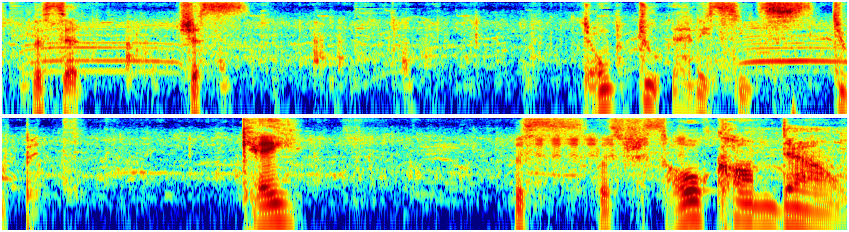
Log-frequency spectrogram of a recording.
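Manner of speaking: very quiet whisper, barely above a breath. Voicing a mage who speaks to the players: whisper. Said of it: "in a whisper".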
